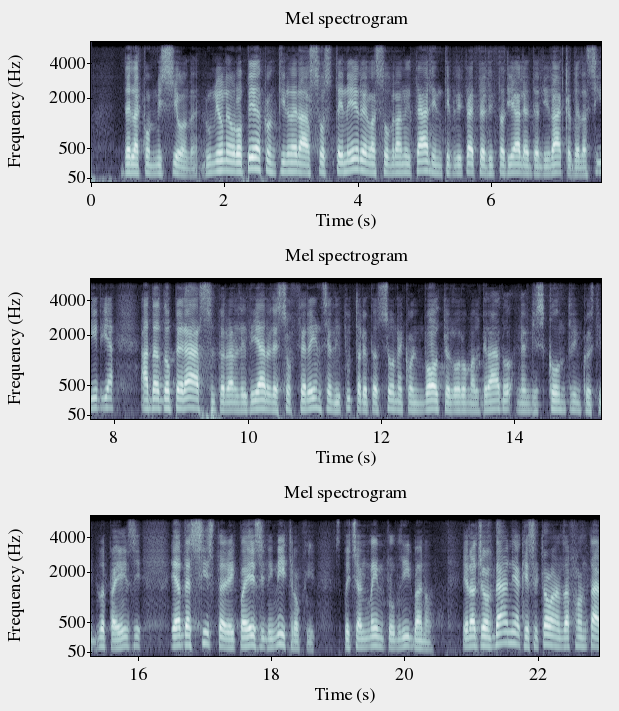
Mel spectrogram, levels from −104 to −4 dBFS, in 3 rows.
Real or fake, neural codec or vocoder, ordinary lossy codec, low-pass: fake; codec, 16 kHz, 1 kbps, FunCodec, trained on Chinese and English, 50 frames a second; none; 5.4 kHz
